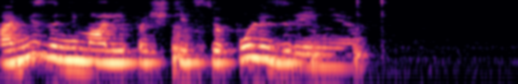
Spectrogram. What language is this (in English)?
Russian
